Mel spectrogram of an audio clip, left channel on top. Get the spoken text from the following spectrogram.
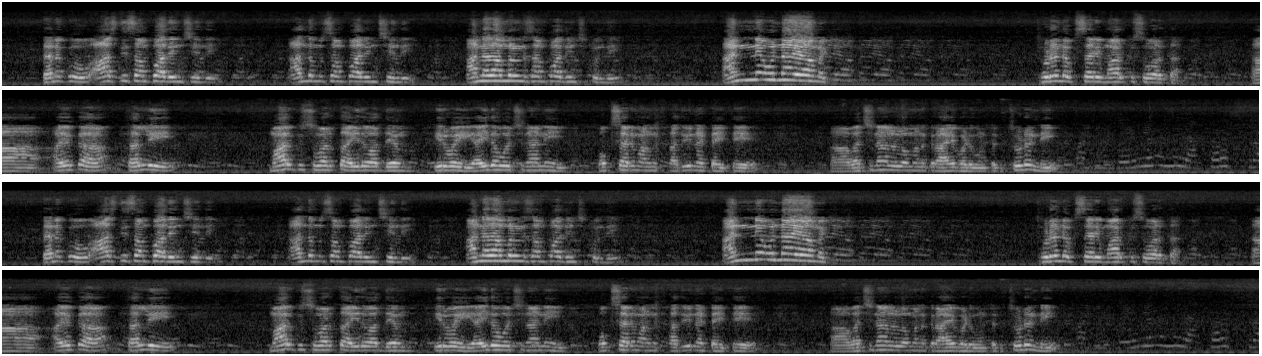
తనకు ఆస్తి సంపాదించింది, అందము సంపాదించింది, అన్నదమ్ములను సంపాదించుకుంది, అన్ని ఉన్నాయి ఆమెకి. చూడండి ఒకసారి మార్కు సువార్త, ఆ యొక్క తల్లి మార్కు సువార్త 5వ అధ్యాయం 25వ వచనాన్ని ఒకసారి మనం చదివినట్టయితే ఆ వచనాలలో మనకు రాయబడి ఉంటుంది.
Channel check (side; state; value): both; normal; correlation 0.34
